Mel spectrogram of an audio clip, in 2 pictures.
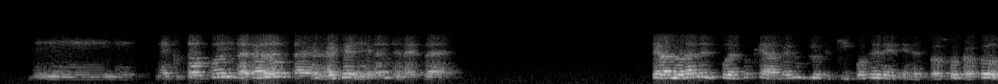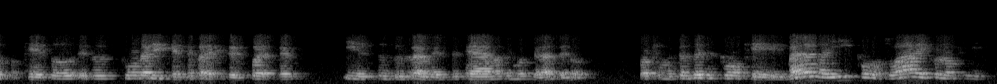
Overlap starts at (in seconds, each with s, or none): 2.2 s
